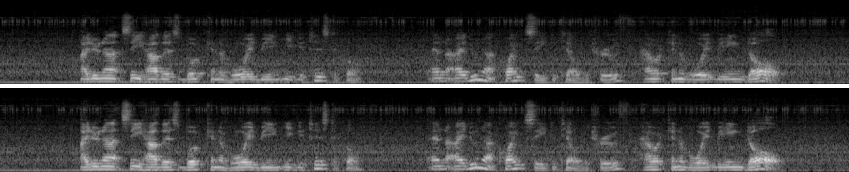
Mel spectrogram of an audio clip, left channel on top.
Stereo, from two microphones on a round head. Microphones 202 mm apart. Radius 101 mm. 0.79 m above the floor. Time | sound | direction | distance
0.8 | a man speaking | 30° right (ahead or behind) | 0.6 m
